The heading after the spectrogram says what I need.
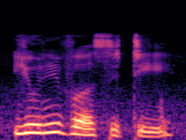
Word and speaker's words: university: with the vowel u, the U here sounds like yo, university, that is a consonant sound.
